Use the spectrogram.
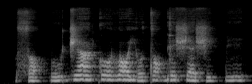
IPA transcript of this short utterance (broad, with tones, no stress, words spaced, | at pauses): sɔ˨k͡pu˨˦d͡ʒã˦ko˦ lɔ˦jo˧tɔ˦ɡe˦ ʃɛ˦˨ʃi˧k͡pi˦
